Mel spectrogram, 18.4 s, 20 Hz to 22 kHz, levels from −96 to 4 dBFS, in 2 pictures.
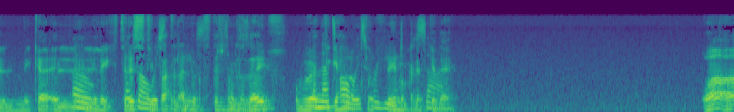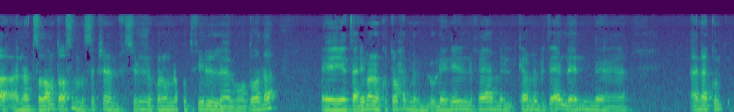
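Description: The speech recording has no technical faults, and the signal stays intact and continuous throughout.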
